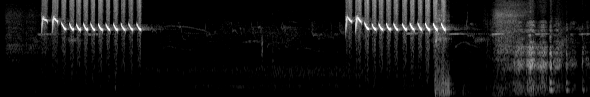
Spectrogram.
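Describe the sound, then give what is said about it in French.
A blue tit sings two bursts of high, rapid song separated by a quiet pause. Each burst opens with a couple of sharper notes, then runs into a fast, even trill of many repeated notes. “C'est le chant de la mésange bleue.”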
